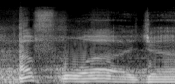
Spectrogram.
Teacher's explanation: Nah, itu kan dibacanya harusnya ee secara tulisan afwajan ya. Tetapi karena dihukumi dengan mad iwad, maka ee diganti tanwin itu menjadi fathah. Maka dibaca dua harakat.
